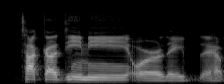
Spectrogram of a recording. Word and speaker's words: takadimi: But takadimi is, or takadege, I like to say takadege, those are also just rhythmic markers.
